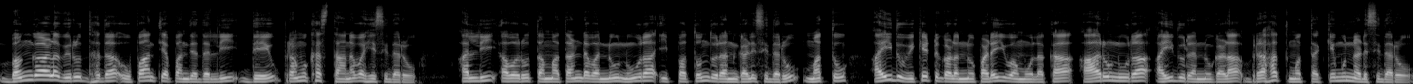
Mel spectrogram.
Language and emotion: Kannada, neutral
